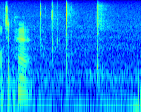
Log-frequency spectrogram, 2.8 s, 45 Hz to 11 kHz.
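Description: Typing on a computer keyboard while modelling a student desk in SketchUp Pro 2014: a few sharp, separate key taps spread over a quiet moment, with a brief voice sound near the start.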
